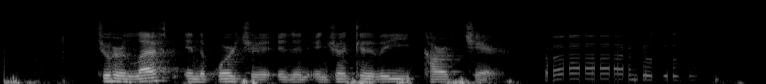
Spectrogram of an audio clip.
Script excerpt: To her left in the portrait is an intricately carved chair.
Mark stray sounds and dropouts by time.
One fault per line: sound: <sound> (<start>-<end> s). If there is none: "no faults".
sound: laugh (5.4-7.0 s)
